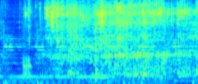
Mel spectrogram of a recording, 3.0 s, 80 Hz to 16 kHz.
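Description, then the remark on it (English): Spare rinse water pours out of a container in a steady, rushing splash for about three seconds after a rinse, before the fix goes in, with a low mechanical hum running underneath and no talking. “So in 4 seconds I'm going to pour this out.”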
